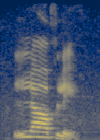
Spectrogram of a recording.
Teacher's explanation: The fall happens on love and lee is said in a low pitch. That's the tail.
